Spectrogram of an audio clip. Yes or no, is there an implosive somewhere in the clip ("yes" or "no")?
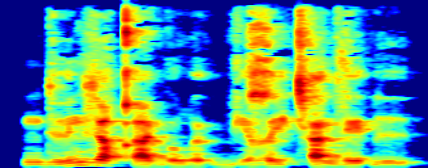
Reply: yes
